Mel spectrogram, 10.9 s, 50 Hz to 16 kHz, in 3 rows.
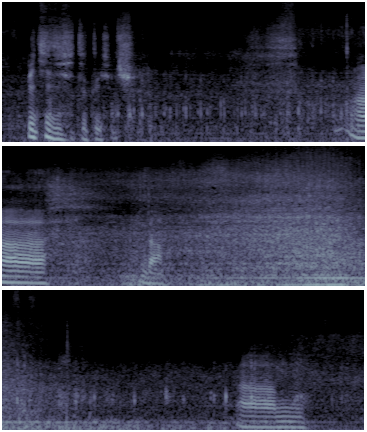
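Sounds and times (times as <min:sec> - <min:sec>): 
speech: 0:00.2 - 0:01.7, 0:03.4 - 0:05.4, 0:09.6 - 0:10.4
car driving slowly along a one-way road through a residential courtyard: 0:04.3 - 0:10.8.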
